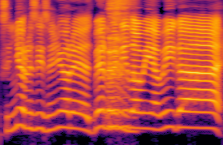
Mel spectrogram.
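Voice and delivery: high, loud Spanish emcee intro; announcer in Spanish. Acted. Introducing herself at a heritage festival, hammed-up Spanish announcer. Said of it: "And then I do a whole".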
